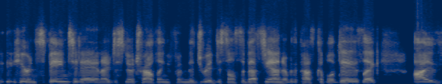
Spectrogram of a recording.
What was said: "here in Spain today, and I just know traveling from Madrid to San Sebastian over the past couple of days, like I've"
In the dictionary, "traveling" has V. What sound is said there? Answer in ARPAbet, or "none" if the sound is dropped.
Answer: V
